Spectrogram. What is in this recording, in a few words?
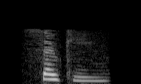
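"soaking", English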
